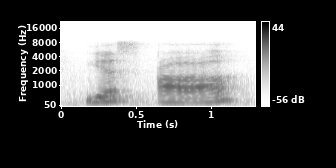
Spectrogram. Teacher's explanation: عین کو وسط حلق سے ادا کرتے ہوئے 2 کاؤنٹ کرنا ہے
